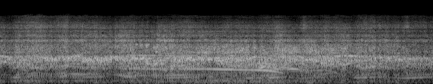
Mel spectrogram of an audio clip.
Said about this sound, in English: Oakland's sideshows are notorious. They usually happen late at night. Word gets out, and soon hundreds of people show up to watch as drivers compete by spinning their cars around at intersections or street corners.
